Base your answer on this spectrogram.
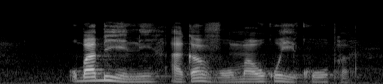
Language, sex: Xhosa, male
